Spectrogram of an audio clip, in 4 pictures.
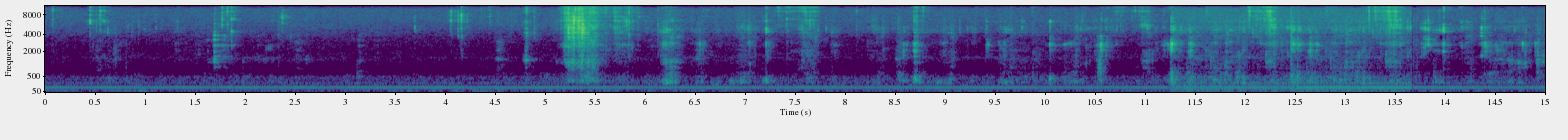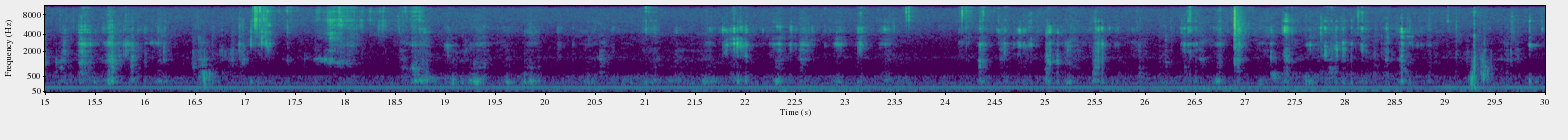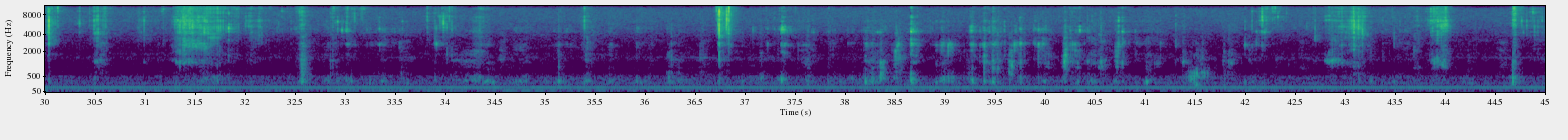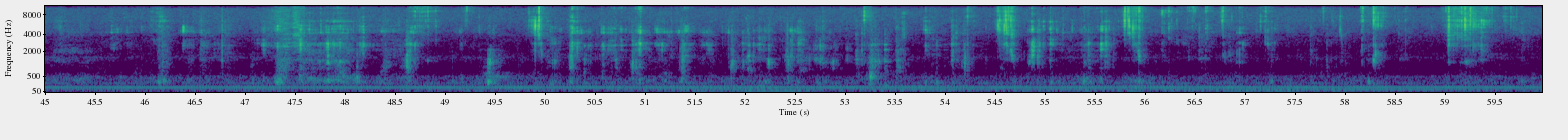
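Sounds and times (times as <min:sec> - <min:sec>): crunchy fried food chewing: 0:00.0 - 0:59.9.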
